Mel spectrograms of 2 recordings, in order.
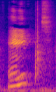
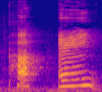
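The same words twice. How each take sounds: First: Said in the usual way. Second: "pa-ain't-ta" slowly in separate sounds, p, ain, t; sounding out. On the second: Shown as a demonstration. Teacher sounding out paint for learners, "pa-ain't-ta" piece by piece. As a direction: break "pa-ain't-ta" apart with gaps. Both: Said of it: "It's in the middle".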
